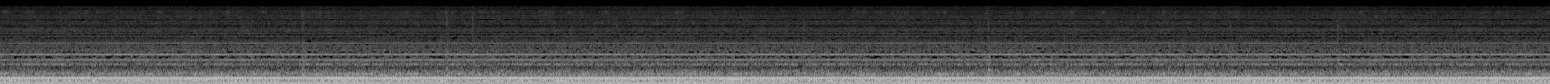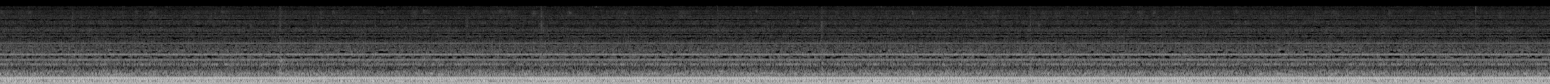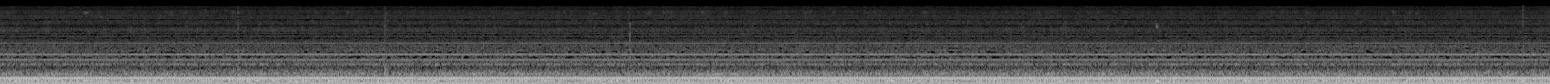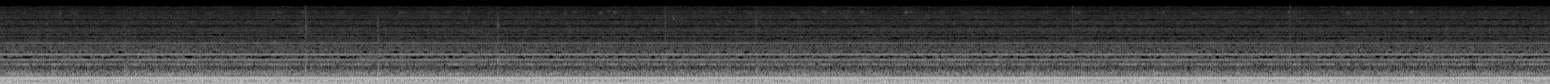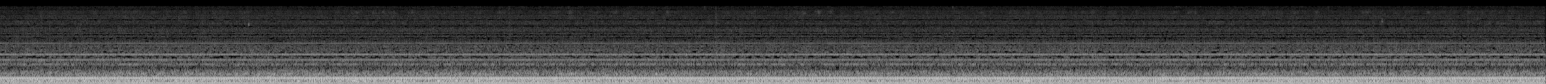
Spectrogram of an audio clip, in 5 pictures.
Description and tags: fridge old bubbly apartment kitchen superclose1
apartment, kitchen, bubbly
